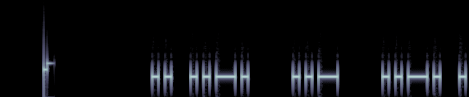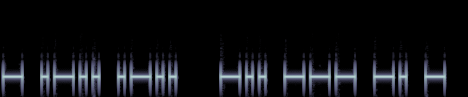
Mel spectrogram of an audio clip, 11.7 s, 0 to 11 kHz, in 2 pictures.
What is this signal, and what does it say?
Morse code, heard as a keyed tone, about 16 wpm, 700 Hz. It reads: IF U FALL DONT
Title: Sentences from Top 500 Words and Abbreviations 15wpm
